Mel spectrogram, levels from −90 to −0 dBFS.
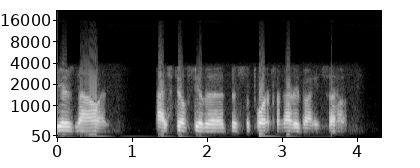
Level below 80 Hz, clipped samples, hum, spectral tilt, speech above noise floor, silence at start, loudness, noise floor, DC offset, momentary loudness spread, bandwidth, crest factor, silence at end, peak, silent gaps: -60 dBFS; under 0.1%; none; -7 dB/octave; 50 dB; 0 s; -19 LUFS; -68 dBFS; under 0.1%; 8 LU; 7.2 kHz; 14 dB; 0.45 s; -4 dBFS; none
